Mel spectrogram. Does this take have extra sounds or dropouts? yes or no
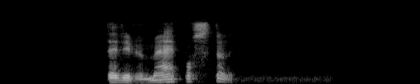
no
